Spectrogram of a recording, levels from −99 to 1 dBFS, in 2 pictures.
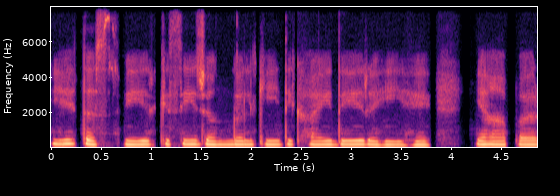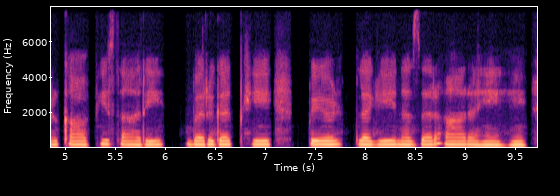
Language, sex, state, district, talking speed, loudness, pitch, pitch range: Hindi, female, Uttar Pradesh, Etah, 130 wpm, -18 LUFS, 190 Hz, 185-195 Hz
